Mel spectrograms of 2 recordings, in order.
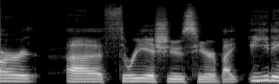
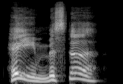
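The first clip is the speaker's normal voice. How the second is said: put-on loud, high, weird cartoonish Brooklyn street-kid accent; 7 semitones higher, 5 dB louder than usual. Imitating a comic sidekick's talk: weird cartoonish Brooklyn accent. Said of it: "doing a weird cartoonish Brooklyn accent".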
